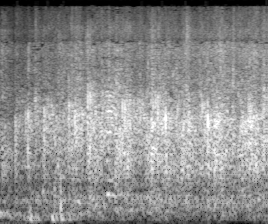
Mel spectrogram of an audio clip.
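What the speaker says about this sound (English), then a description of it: "Dr. Peter Obi, please keep clapping, keep clapping" Dense applause from a large audience welcoming Peter Obi at a political event, steady and sustained, with a voice speaking over the clapping.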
